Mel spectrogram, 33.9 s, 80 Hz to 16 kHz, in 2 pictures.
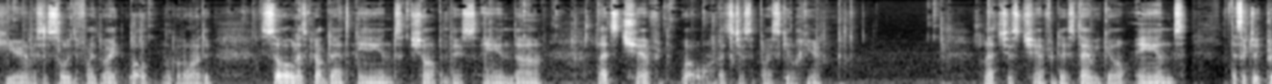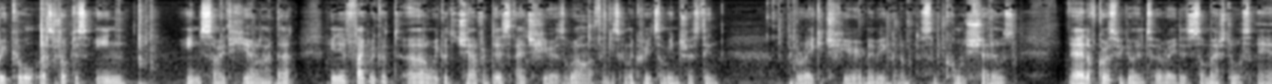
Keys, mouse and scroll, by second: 0.1 Tab, 0.3 q, 0.7 Tab, 0.7 ctrl+click, 1.6 x, 2.6 middle click, 2.8 middle click, 3.3 shift+middle click, 3.7 shift+click, 4.2 middle click, 4.4 q, 5.2 click, 5.5 q, 5.7 Tab, 6.2 Tab, 6.7 click, 7.1 click, 7.6 b, 8.6 right click, 8.8 middle click, 9.0 shift+middle click, 9.3 Tab, 10.5 Tab, 10.5 ctrl+click, 10.5 a, 11.0 ctrl+a, 12.0 click, 12.3 Tab, 12.7 ctrl+b, 13.4 Tab, 14.1 shift+click, 15.7 Tab, 16.0 middle click, 17.1-18.6 typing, 19.7 click, 20.3 middle click, 20.8 shift+middle click, 20.9 Tab, 21.7 click, 22.7 /, 23.5 ctrl+click, 23.9 /, 24.6 ctrl+b, 27.0 shift+click, 27.2 Tab, 27.8 middle click, 27.9 middle click, 28.6 `, 28.9 KP_5, 29.3 `, 29.8 shift+middle click, 30.2 q.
